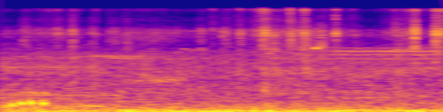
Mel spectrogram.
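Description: Domestic pigeons cooing, with one short coo just at the start over a steady low background and a few faint clicks partway through.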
